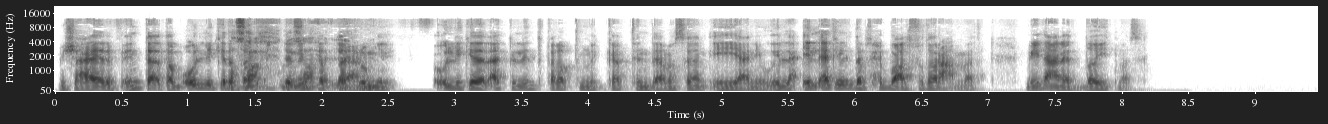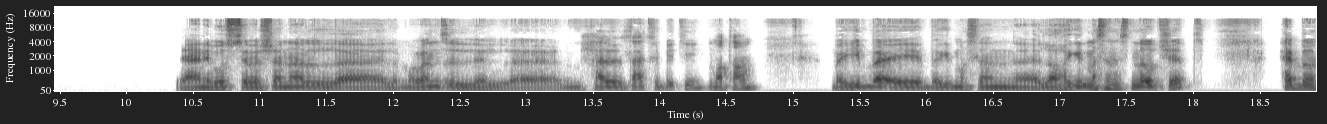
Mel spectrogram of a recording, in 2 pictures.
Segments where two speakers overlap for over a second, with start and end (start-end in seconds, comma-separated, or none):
1.2-2.5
